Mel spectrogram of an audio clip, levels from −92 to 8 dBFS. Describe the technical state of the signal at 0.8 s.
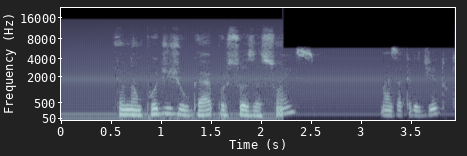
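At 0.8 s the speech carries mains buzz, present from start to finish. Sharp switching spikes tied to the 50 Hz supply, arriving twice per cycle, leak into the signal and spread harmonics of 50 Hz up into several kHz, giving a steady, raspy buzz only somewhat below the speech. A plain hum would be a smooth low tone. This buzz is edgy and bright, and its rich upper harmonics set it apart.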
